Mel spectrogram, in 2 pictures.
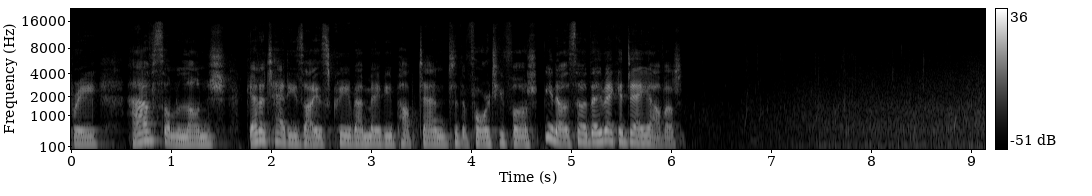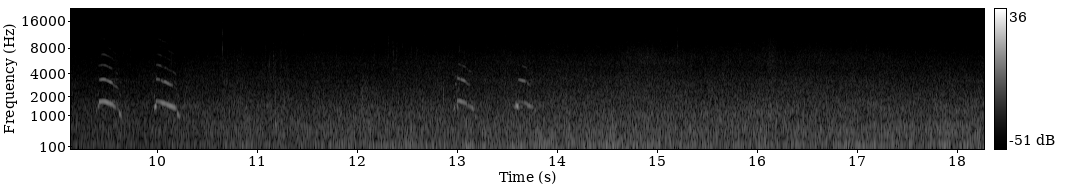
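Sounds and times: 
speech: 0:00.0 - 0:06.2
choppy sea waves: 0:06.4 - 0:18.2
rising gusting wind: 0:08.0 - 0:18.2.

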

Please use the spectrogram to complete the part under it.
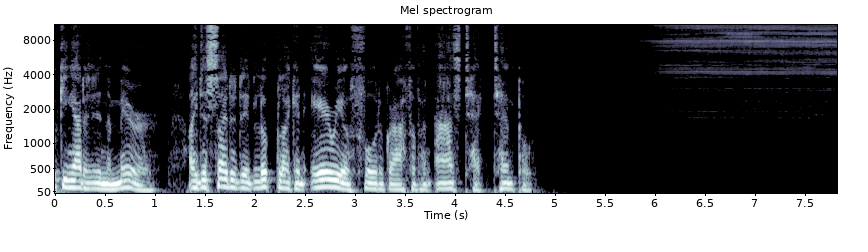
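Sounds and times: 
speech: 0:00.0 - 0:04.8
tattoo gun buzzing: 0:05.7 - 0:07.8.

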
